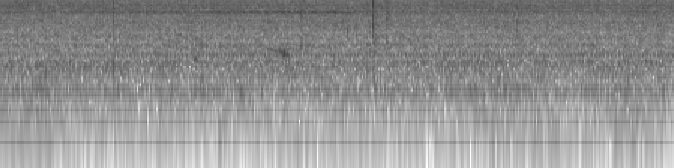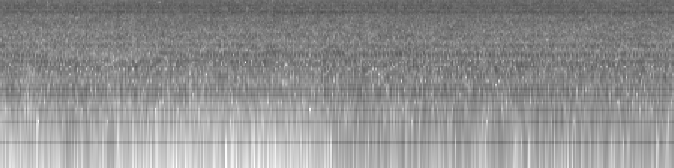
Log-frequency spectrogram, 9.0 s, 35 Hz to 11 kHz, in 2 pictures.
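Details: Honey bees making orientation flights around a very busy hive, many both inside and outside, 22 September 2022; a steady, dense low hum of many wings droning throughout, slightly louder in the last seconds.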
